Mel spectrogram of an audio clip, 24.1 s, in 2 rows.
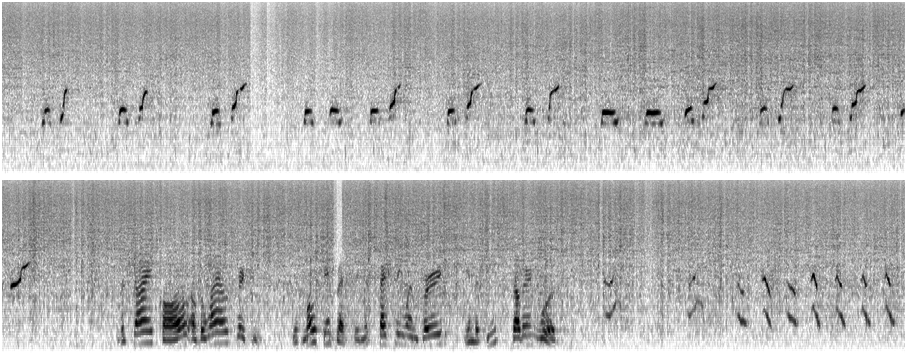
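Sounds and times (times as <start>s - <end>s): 
guinea hen two-note call: 0.5s - 0.9s, 1.6s - 2.0s, 2.8s - 3.3s, 4.0s - 6.4s, 7.0s - 12.5s, 13.6s - 20.4s, 21.2s - 24.0s
speech: 13.8s - 19.6s.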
